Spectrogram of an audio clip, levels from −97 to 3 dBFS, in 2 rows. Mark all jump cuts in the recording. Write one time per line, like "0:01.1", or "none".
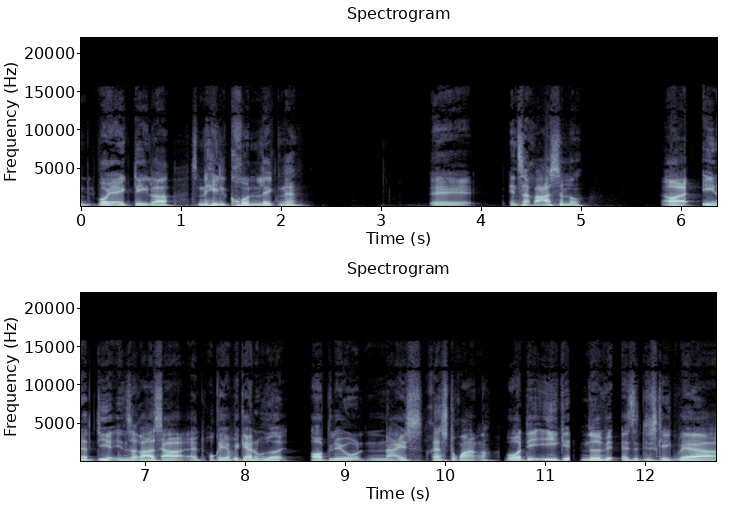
0:07.2
0:10.5
0:11.2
